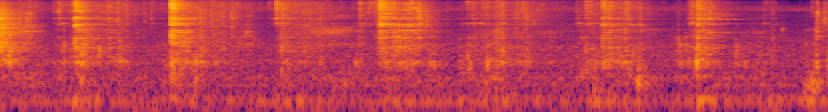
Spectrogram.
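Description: A pinch of asafoetida and spices being mixed and rubbed by hand into bhaji batter in a bowl, with soft scraping, squishing and occasional clinks against the bowl, close and steady, no talking.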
